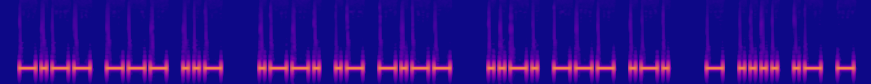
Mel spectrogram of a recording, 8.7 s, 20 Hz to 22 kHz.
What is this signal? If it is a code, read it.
Morse code, heard as a keyed tone, about 22 wpm, 700 Hz. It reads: YOU PAY FOR THAT
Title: Sentences from Top 1000 Words - Review Part 3 - 22wpm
